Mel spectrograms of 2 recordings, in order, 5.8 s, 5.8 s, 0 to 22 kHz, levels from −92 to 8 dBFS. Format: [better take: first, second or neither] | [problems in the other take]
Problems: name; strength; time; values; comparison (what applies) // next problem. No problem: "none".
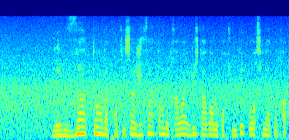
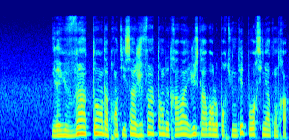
second | hiss; loud; throughout; 6 dB below the speech; faint in the second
